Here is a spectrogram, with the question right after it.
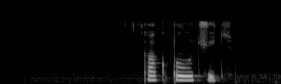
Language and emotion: Russian, neutral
